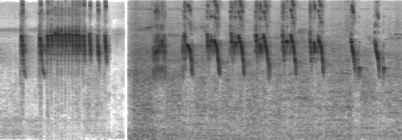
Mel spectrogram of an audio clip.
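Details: Training material of White-rumped shama rough 'tembakan' song: a short high buzzy trill, a pause, then repeated loud whistles, each sweeping steeply downward, roughly two and a half per second.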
